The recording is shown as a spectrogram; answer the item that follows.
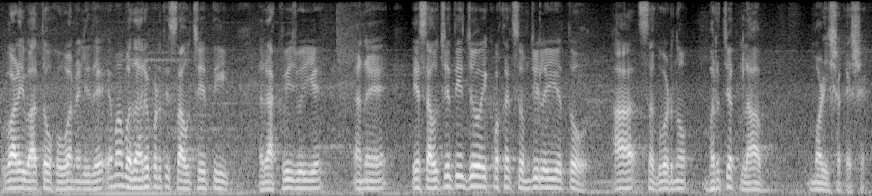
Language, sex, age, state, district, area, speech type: Gujarati, male, 60+, Gujarat, Surat, urban, spontaneous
